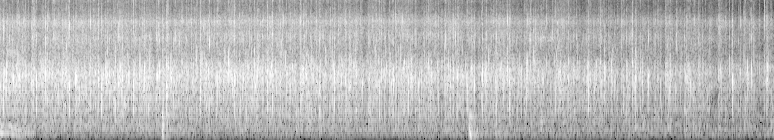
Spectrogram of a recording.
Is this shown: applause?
yes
